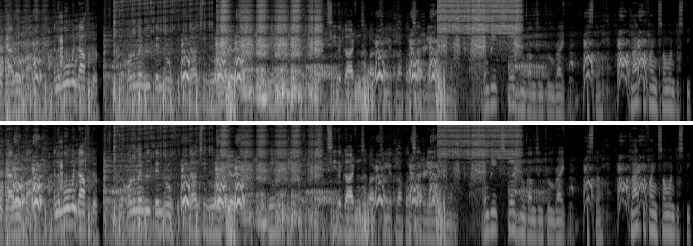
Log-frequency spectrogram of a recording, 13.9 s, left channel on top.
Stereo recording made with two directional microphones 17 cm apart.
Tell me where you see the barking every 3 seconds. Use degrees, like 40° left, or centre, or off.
40° right, centre, 20° left, 30° left, 40° left.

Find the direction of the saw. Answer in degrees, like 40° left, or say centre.
50° left.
